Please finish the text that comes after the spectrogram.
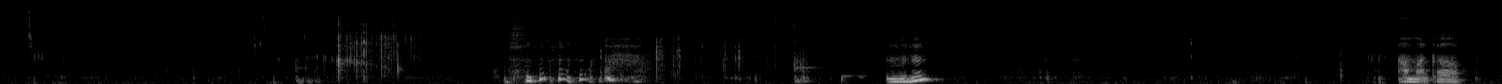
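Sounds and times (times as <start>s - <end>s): person chewing crunchy crust: 0.2s - 4.6s, 5.8s - 7.9s
muffled hum from closed mouth: 8.4s - 14.0s.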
